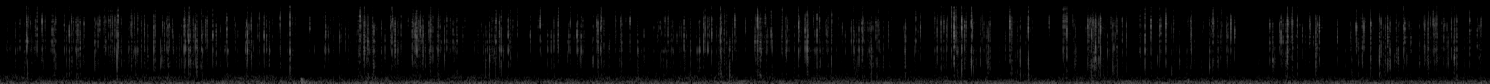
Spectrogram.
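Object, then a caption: Thin clear plastic bag. A small clear plastic bag wrapped around a small white figurine is crinkled and squeezed between fingertips with long red nails. The result is a dense, continuous run of bright, crackling crinkles and sharp snaps over a faint, steady low hum.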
